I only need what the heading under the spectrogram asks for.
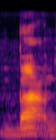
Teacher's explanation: عین میں آواز جاری رہے گی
